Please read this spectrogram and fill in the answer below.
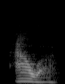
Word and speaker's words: hour: Sometimes we don't pronounce a letter H in British English, especially if it's a recent loan word from the French language. Like for instance, what time is it? We look at the hour, hour.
